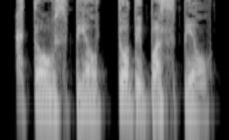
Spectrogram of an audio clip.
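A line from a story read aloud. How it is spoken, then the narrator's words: Calm hoarse whisper. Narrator (Russian): хрипящим шепотом невозмутимо поведал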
